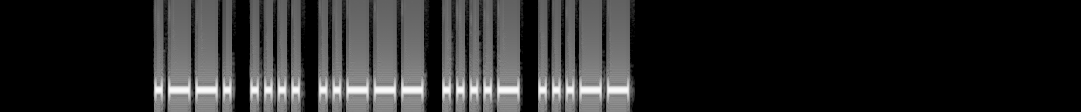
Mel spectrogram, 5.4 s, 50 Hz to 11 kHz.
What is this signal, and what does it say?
Morse code, heard as a keyed tone, about 36 wpm, 700 Hz. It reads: PH243
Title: Code Groups - 5 Letter:Numbers - 35wpm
